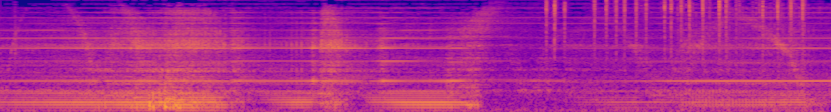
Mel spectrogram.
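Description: High-voltage arcing inside a Trutone color roundie TV, a steady electrical buzz and hum with a high whine, then a run of sharp crackling snaps toward the end.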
